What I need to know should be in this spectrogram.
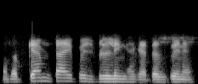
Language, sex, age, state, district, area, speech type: Kashmiri, male, 18-30, Jammu and Kashmir, Shopian, urban, conversation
